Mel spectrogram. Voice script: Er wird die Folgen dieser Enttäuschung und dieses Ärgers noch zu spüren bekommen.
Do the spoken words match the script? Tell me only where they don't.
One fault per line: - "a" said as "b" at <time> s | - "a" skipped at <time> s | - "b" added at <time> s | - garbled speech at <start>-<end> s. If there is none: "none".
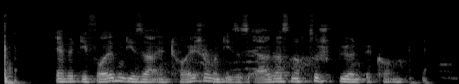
none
